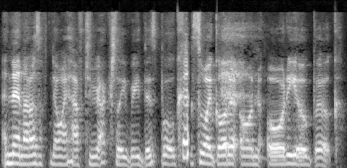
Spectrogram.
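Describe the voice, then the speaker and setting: Woman podcast cohost w a lowish voice, jokey casual chat, tells it like a story. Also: brisk, creaky. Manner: animated storytelling with self-quotes, joking. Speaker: book club podcast co-host.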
